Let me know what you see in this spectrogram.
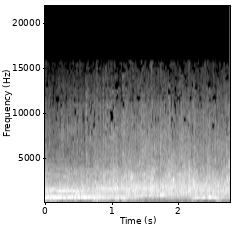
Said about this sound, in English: Yeah, you can clap for that, yes.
